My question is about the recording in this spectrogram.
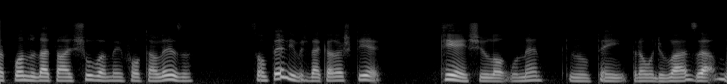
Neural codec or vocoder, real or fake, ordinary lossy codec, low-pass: codec, 16 kHz, 0.5 kbps, FunCodec, trained on LibriTTS, 25 frames a second; fake; none; 7.2 kHz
